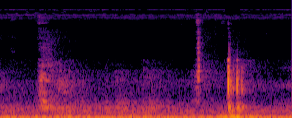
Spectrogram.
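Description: Faint handling sounds: a few light, short taps about one and a half seconds in as fingers work a phone's touchscreen and hold a plastic earbud charging case, over low room noise.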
